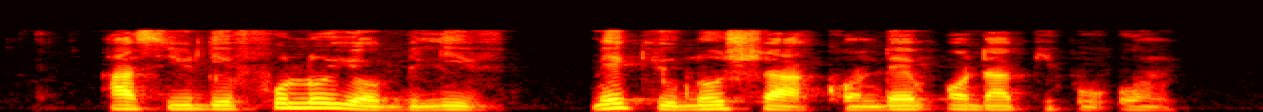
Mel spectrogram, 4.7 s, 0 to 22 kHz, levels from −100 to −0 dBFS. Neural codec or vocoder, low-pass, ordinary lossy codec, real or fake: none; 7.2 kHz; none; real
